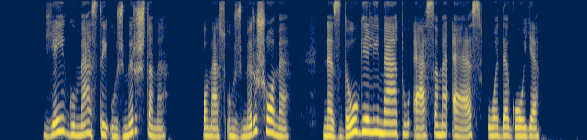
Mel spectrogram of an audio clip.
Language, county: Lithuanian, Klaipėda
